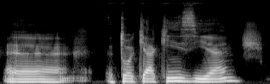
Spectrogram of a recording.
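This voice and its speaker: Portuguese-accented man, warm dry voice. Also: medium pitch, fairly even intonation, slow pace, gravelly, clear, resonant tone, no room sound. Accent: Porto Portuguese. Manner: explanatory, frequent "né" tags and restarts. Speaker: guest engineer. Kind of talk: interview answers.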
